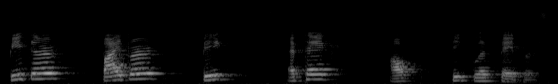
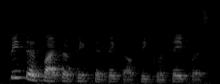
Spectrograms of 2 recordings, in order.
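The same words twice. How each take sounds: First: It is said at normal speed. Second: It is said fast.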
